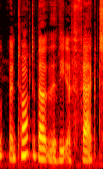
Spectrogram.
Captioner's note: speaking French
